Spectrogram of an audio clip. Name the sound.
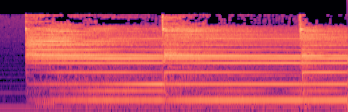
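big bell being rung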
